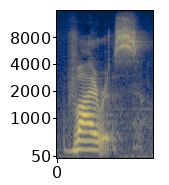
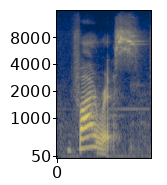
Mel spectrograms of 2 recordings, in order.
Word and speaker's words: virus: Then the U, since the syllable is not stressed, we just pronounce it with a schwa, the minimum sound in English, U. And the final letter is an S. So we pronounce virus, virus.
